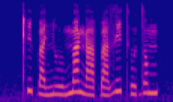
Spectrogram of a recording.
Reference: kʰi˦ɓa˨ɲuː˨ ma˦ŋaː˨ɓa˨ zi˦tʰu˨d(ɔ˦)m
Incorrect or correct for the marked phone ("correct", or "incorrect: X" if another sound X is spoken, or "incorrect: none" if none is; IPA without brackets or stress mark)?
correct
